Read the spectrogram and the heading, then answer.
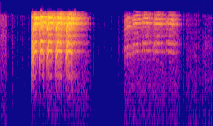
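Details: Fledgling great tit chick in a garden: two bursts of fast, high, buzzy repeated notes, the first loud and harsh, the second softer and slightly more tonal, with a pause between.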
